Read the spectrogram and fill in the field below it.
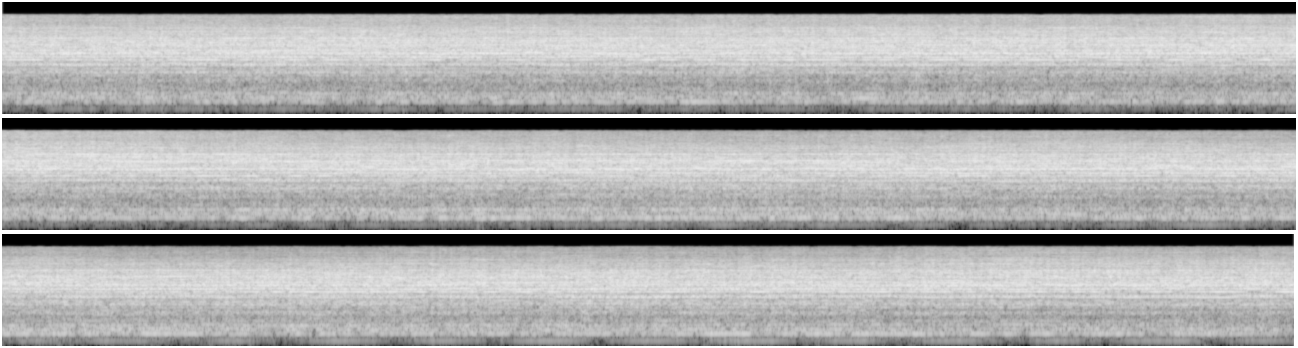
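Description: A cymbal is struck again and again, ringing in a dense wash.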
